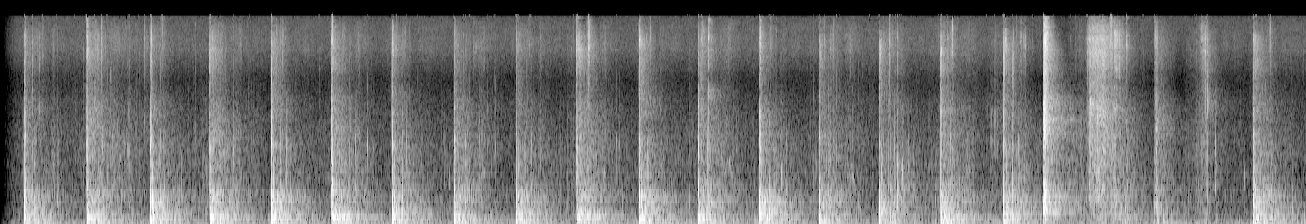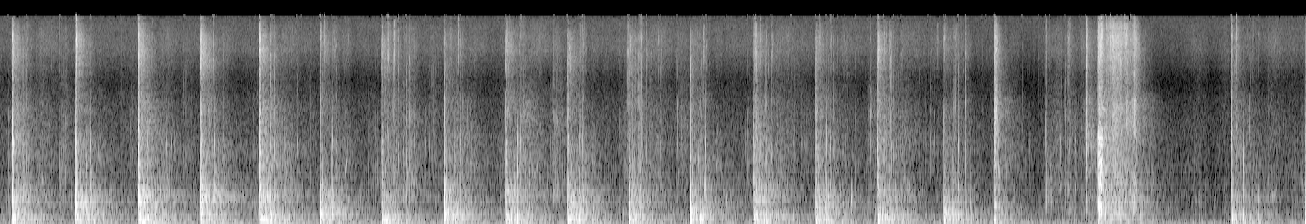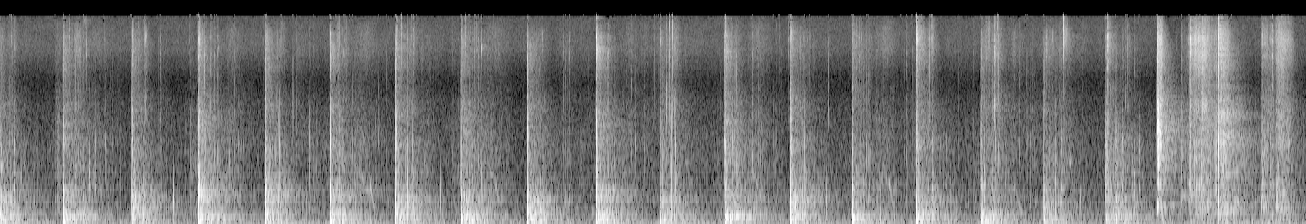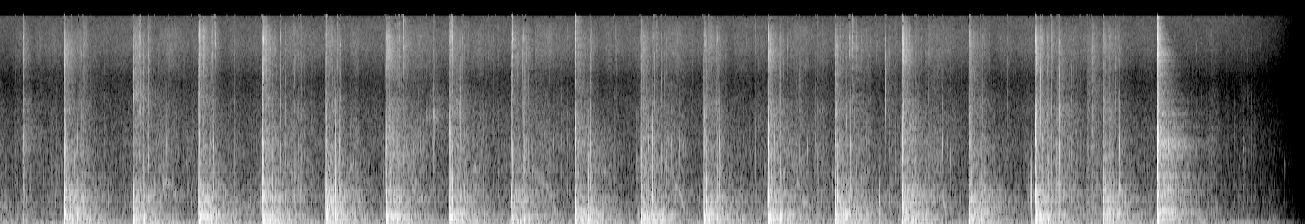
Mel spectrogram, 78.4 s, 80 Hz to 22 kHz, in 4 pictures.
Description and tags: Askeleet salissa / Echoing steps in a hall back and forth, boots with metal heels, stony floor
Mies kävelee rauhallisesti edestakaisin nahkasaappailla, metallikannat, linnan kaikuvan salin kivilattialla. Välillä kääntymiset.
Paikka/Place: Suomi / Finland / Hämeenlinna
Aika/Date: 25.11.1991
